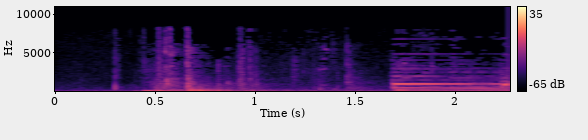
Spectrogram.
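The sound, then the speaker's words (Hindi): A door is opened with a few dull thunks and knocks, fairly quiet, followed by a steady, louder humming tone that holds to the end. “Dhoni ने दरवाजा खोला।”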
